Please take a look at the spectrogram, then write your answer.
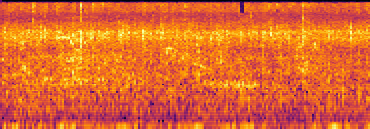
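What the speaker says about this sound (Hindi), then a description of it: "कितनी बारिश हो रही है हमारी उत्तराखंड में" Heavy morning rain in Uttarakhand falls as a soft, even hiss of drops, faint and distant, with no voices.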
